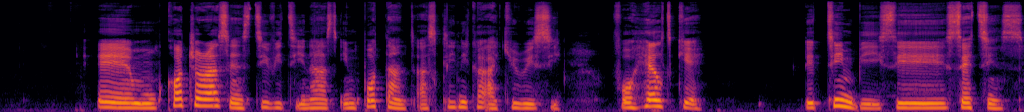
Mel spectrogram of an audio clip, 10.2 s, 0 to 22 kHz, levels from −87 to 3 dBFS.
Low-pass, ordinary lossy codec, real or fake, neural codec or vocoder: none; none; fake; vocoder, 48 kHz, 128 mel bands, Vocos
